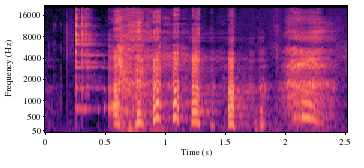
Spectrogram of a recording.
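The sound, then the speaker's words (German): Glasses clink together in a quick toast, a bright ringing tap at the start, followed by a burst of rhythmic laughter that trails off. “Prost!”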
